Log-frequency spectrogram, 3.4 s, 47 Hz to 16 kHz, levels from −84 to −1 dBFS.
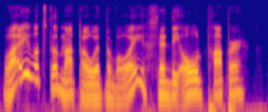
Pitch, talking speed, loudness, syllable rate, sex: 140 Hz, 195 wpm, -18 LUFS, 4.6 syllables/s, male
